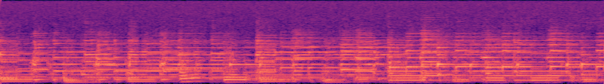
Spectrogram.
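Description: Country-style instrumental music with plucked strings, playing quick successive notes.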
